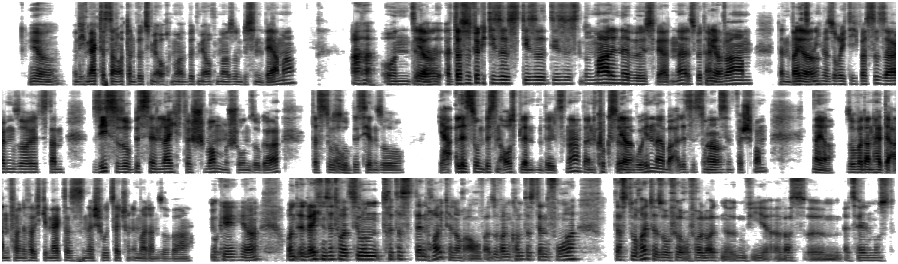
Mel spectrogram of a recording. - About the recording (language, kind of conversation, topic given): German, advice, Wie kann ich in sozialen Situationen weniger nervös sein?
- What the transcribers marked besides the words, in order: other background noise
